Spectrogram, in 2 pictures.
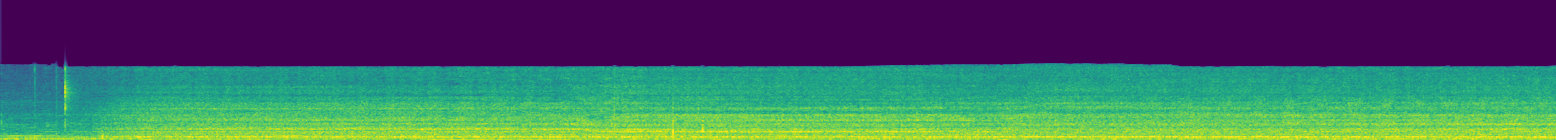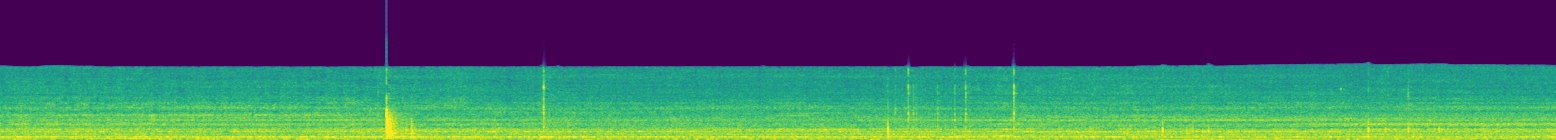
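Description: Handheld hair dryer blowing steadily, switched on about a second in, drying a fresh coat of varnish on a decoupaged shell pendant before the next coat. A single sharp click about two-thirds of the way through.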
